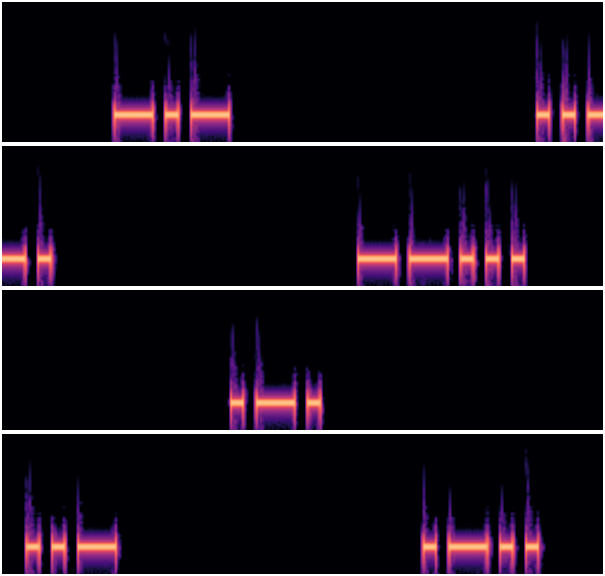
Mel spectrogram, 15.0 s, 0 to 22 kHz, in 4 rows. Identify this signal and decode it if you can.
Morse code, heard as a keyed tone, about 15 wpm, spaced as for 4 wpm, 700 Hz. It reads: KF7RUL
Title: USA Call Signs - 6 Characters - 8x Character Spacing - 15wpm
